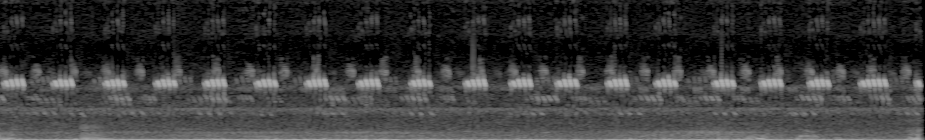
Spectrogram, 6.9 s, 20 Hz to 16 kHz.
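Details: At night in farmland between 9 and 10 pm, field crickets give crisp, high-pitched chirps in an even series about every half second over a constant low rumble, during a nighttime cricket-catching outing.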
